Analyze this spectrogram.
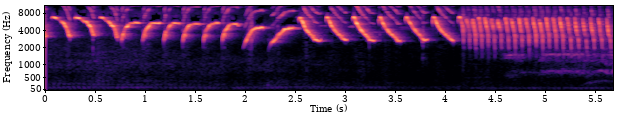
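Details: Singing Yorkshire canary in a training song for young canaries: repeated downward-swept high notes and rising whistles, ending in a fast buzzing rattle-like trill.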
